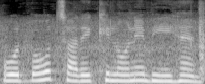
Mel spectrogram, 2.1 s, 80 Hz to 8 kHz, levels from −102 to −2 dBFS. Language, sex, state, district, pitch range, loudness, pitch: Hindi, female, Punjab, Fazilka, 205-225 Hz, -14 LUFS, 215 Hz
